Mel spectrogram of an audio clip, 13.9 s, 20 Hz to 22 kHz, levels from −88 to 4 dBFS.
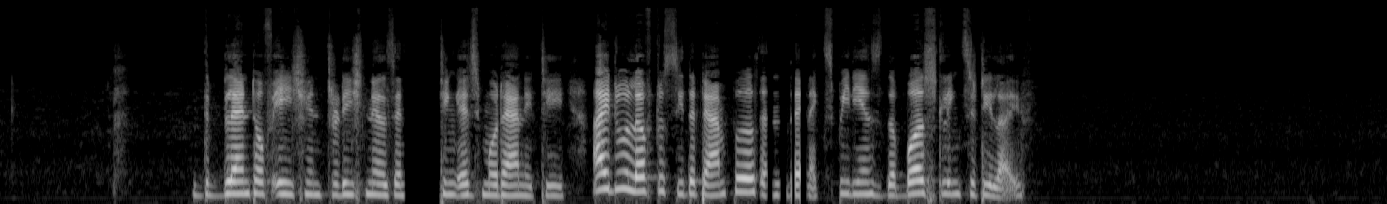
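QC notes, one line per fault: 4.02–4.42 s, AAC frame loss with muting: after "blend of ancient traditionals" the speech fades to silence for about 384 ms and returns at "edge modernity I do". That fits a run of roughly nine consecutive frames zeroed by the decoder. The overlapping windows taper both edges. On a spectrogram this is a clean full-band blank gap, and the waveform shows a soft-edged flat hole.
7.56–8.09 s, AAC frame loss with muting: between "to see the temples" and "experience the bustling city" there are several short muted dropouts, about 341 ms in total, spread across 0.53 s. The longest gap is around a tenth of a second. Each zeroed frame fades out and back in over roughly one frame length. The spectrogram shows a comb of narrow vertical blank bands, and the waveform shows repeated tapered dips to silence.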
